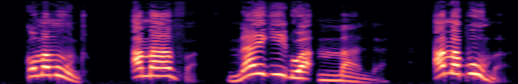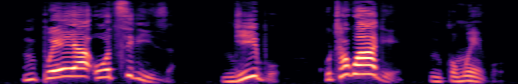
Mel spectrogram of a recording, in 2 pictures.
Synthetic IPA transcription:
kɔmamuntʰu̥ | amaɱfa̰ | naikiɗwam̩maːnda̰ | amapuma̰ | m̩pwɛjawʔɔt͡sʰiɾiza | ndipɔ̰ | kutʰakwak̬ɛ̰ | ŋ̩kɔmwɛːkɔ

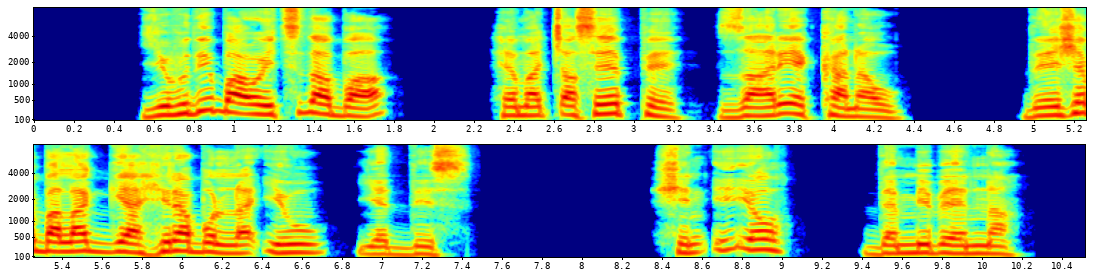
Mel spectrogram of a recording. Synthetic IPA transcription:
jɪhʊd̪ɪbɐɔjt͡sːɪd̪ɐbaː | hɛmɐt͡ʃʼːɐseːpːɛ | zaːɾɪɛkːɐnɐw | d̪e̞ːʃ̬ɛbɐlɐɡːɪjaːɦɪɾɐbɔlːɐʔɪwjɛd̪ːɪs | ʃɪnɪʔɔ | d̪ɛmːɪbe̞ːnːɐ

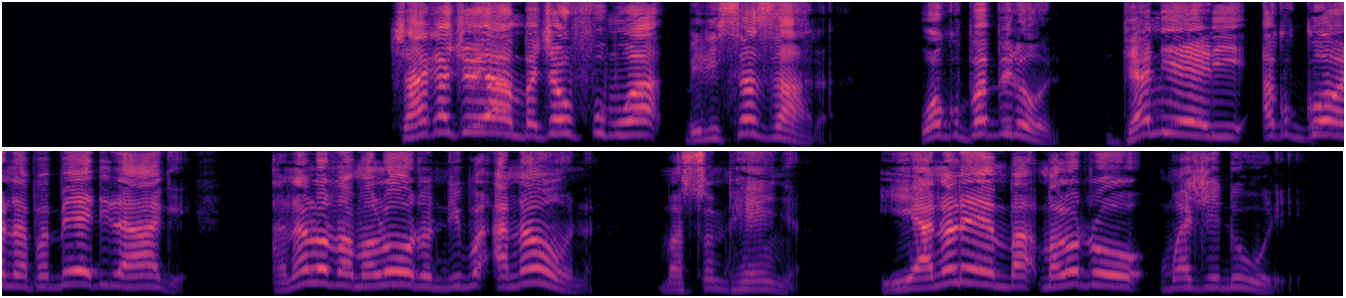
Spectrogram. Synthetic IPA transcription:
t͡ʃakat͡ʃɔjambat͡ʃaufumuwaɓɛlisaza̰ɾa̰ | wak̬ubabilɔni | daniɛliakuɡɔnapaɓɛɗilakɛ | analɔtamalɔtɔndip̬ɔʔanaɔna | masɔmpʰɛːɲa̰ | ijɛanalɛmbamalɔtɔmwat͡ʃiɗuːlḭ

